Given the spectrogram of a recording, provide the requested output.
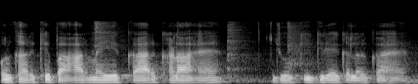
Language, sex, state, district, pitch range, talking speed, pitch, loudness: Hindi, male, Jharkhand, Ranchi, 100-105 Hz, 200 wpm, 100 Hz, -16 LUFS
